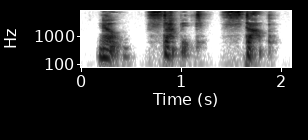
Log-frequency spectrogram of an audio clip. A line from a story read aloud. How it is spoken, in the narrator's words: she whispered softly, a hot tear squeezing from between clenched eyelids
